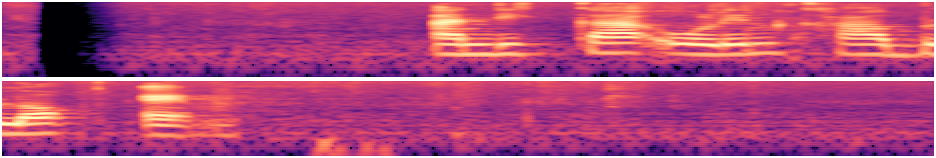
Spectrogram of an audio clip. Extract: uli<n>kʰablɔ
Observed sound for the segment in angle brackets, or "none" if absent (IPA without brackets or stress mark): n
